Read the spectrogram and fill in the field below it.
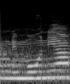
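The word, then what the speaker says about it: pneumonia: निमोनिया mp4 प्रो फॉर निमोनिया P silent निमोनिया like को like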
